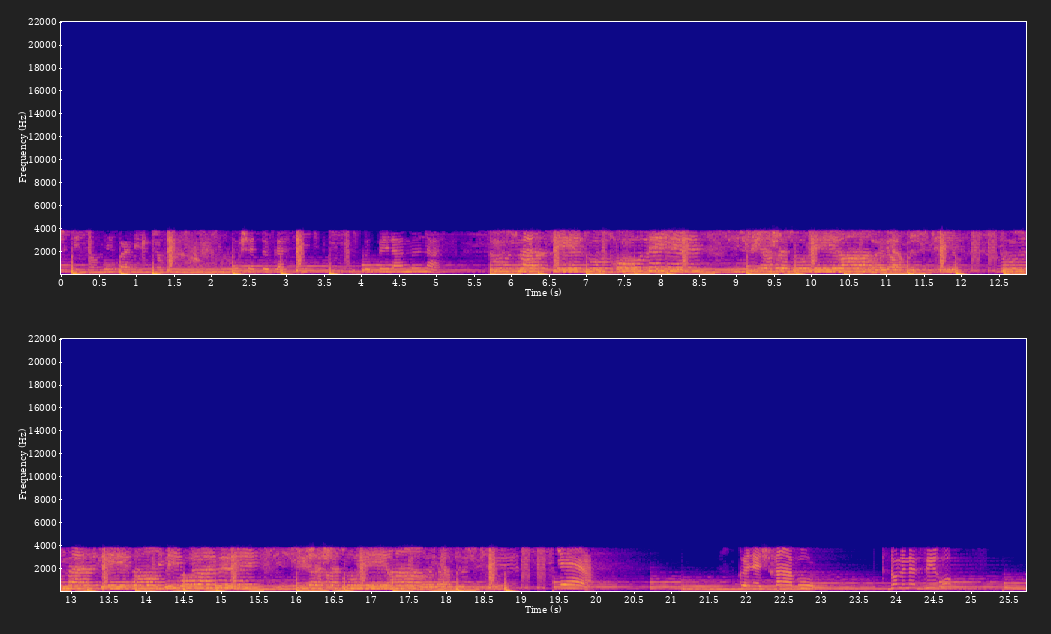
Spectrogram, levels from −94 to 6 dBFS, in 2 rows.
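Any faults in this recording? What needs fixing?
Nothing needs fixing: the signal holds steady throughout, with no audible disruption to its level, timing or continuity.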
